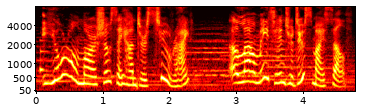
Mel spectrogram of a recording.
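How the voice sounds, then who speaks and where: A woman's voice: high voice, very animated, normal speed, sharp tone, soft background music, heavily acted. A woman playing a cheerful, welcoming young businesswoman and monster hunter in a video game, upbeat and encouraging. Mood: friendly.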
